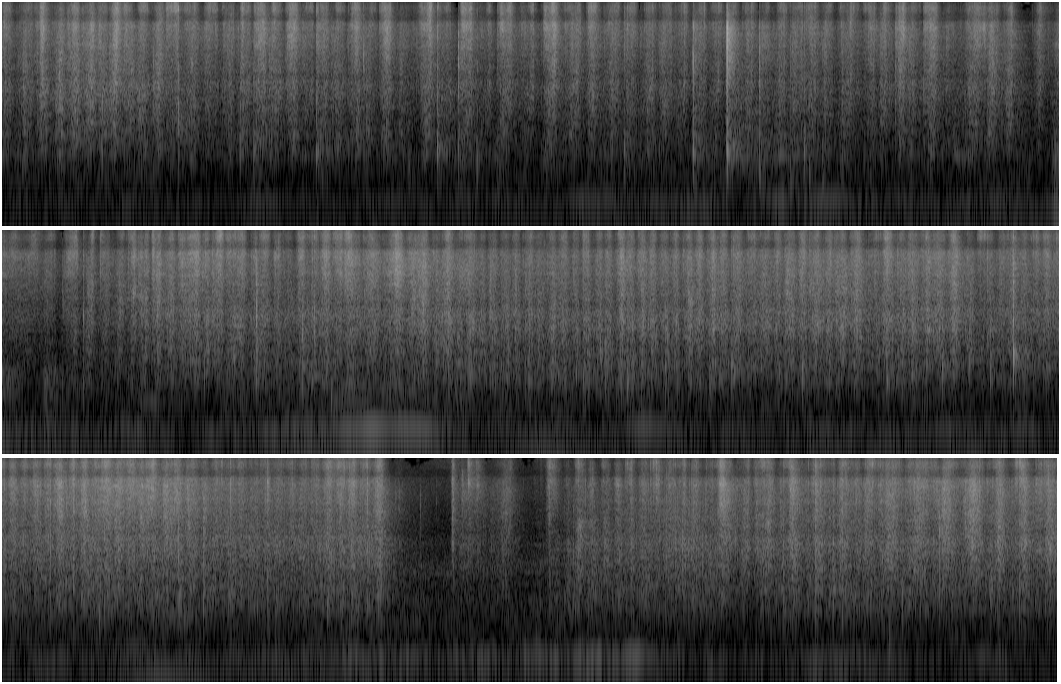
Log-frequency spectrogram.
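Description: Shaving brush working thick lather over a bearded face: a steady rubbing of bristles through the foam, with a single sharp click about seven seconds in.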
